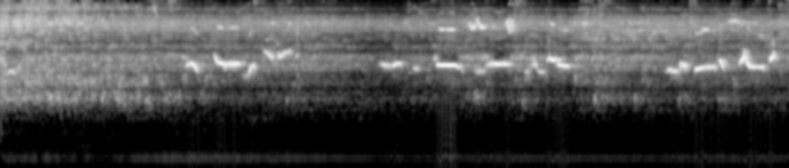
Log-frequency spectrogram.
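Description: Small birds chirping in short, scattered calls that glide up and down, with the noisy tail of a grenade explosion fading out at the start.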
